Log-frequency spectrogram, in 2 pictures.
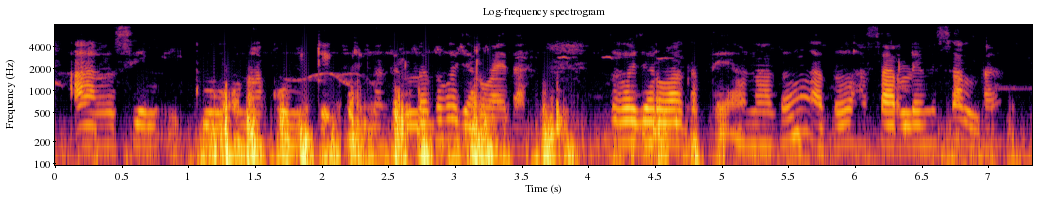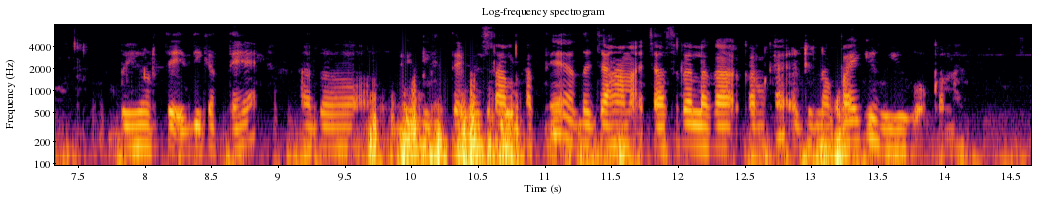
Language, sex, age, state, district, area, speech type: Santali, female, 45-60, West Bengal, Uttar Dinajpur, rural, spontaneous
